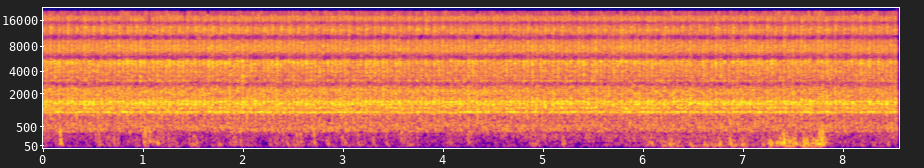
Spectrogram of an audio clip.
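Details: 2000 Toyota Camry petrol engine idling: steady high squeak only when the original AC compressor is engaged, AC otherwise working and blowing cold; cause unknown.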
